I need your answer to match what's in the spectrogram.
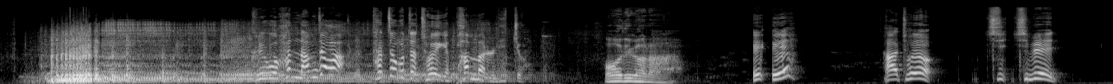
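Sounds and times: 
motorcycle engine revving and idling: 0.1s - 5.6s
speech: 2.6s - 5.4s, 6.0s - 6.8s, 7.5s - 8.0s, 8.8s - 10.7s.

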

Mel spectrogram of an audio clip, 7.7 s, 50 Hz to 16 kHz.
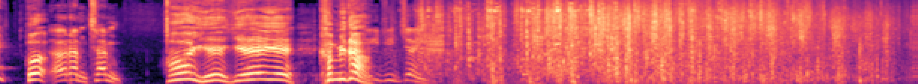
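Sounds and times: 
speech: 0.0s - 3.9s
quick running footsteps: 4.0s - 7.6s.

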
